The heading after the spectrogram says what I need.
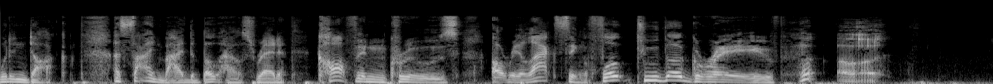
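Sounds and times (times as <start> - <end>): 
speech: 0.0 - 8.9
woman letting out a loud deep burp: 8.4 - 8.9.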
